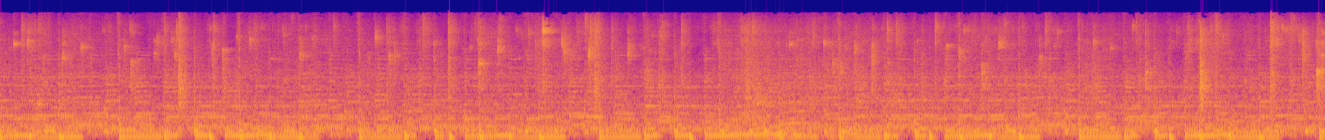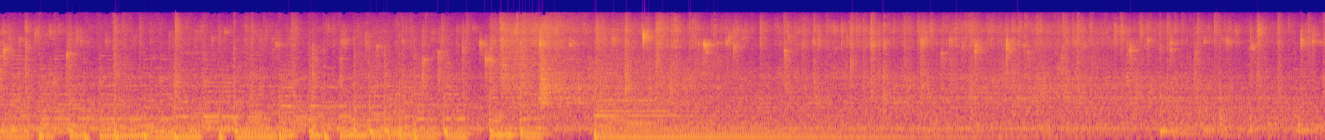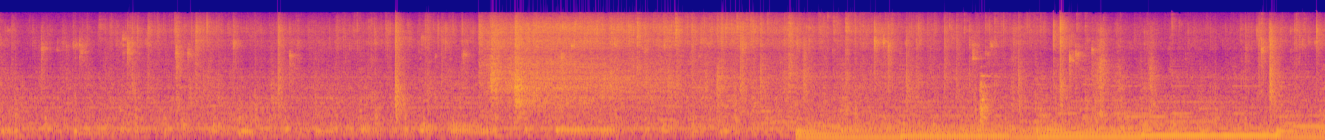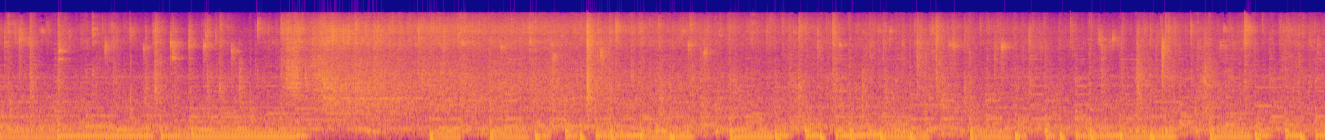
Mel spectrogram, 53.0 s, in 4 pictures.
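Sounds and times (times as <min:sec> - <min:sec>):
food sizzling on a griddle: 0:00.0 - 0:53.0
soft background music: 0:00.0 - 0:53.0.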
